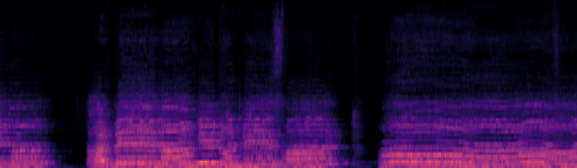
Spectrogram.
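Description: A group of teenage school students, boys and girls, singing a slow song together in unison without accompaniment. They hold long notes, with two short breath pauses, about a second in and just after five seconds.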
